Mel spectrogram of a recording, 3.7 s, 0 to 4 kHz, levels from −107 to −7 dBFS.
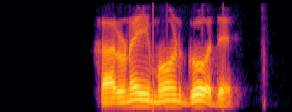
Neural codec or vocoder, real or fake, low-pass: none; real; 3.6 kHz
